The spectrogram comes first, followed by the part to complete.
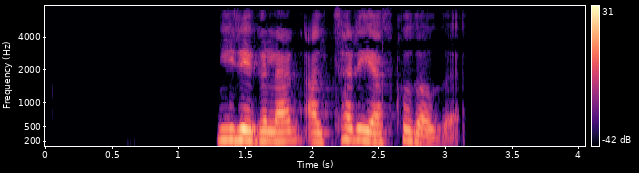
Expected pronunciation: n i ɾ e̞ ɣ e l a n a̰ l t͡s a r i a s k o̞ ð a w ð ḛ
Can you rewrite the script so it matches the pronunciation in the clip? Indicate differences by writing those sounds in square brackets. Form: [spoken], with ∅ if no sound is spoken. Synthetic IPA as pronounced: n i ɾ e̞ ɣ e l a n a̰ l t͡s a [ɾ] i a s k o̞ ð a w ð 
